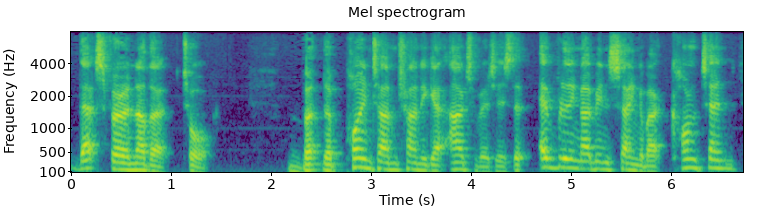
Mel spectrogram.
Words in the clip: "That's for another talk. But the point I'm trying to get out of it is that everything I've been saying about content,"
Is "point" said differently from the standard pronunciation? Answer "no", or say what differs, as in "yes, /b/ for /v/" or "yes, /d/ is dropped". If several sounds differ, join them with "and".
no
